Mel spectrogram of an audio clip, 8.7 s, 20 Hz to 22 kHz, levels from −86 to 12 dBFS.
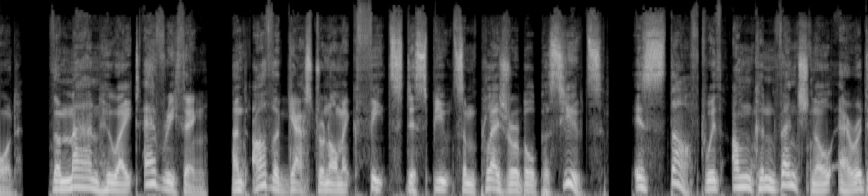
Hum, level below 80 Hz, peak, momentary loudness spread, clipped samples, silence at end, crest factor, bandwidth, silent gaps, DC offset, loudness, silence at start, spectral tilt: none; -36 dBFS; -2 dBFS; 5 LU; under 0.1%; 0 s; 12 dB; over 20 kHz; 0.23-0.48 s, 2.09-2.31 s, 6.09-6.31 s; 0.5%; -13 LUFS; 0 s; -4.5 dB/octave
